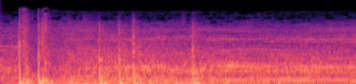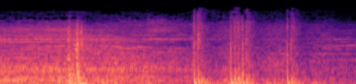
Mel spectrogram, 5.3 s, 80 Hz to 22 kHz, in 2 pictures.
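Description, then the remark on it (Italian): Fireworks exploding over Washington in a display of 850,000 fireworks for the 250th anniversary of US independence: a rapid series of sharp booms and crackles, with a burst early on, a single loud bang near the middle and another cluster of blasts toward the end over a steady rumbling wash. “850.000 fuochi che per oltre mezz'ora illuminano la notte di Washington”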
